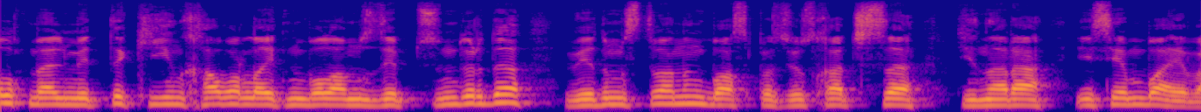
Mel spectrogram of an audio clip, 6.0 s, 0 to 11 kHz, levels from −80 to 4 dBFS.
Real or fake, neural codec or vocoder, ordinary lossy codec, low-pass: real; none; none; none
